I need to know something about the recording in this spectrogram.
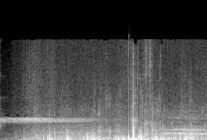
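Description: The fading tail of a coach's whistle blast, followed by outdoor training-pitch noise with one sharp knock about a second and a half in.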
